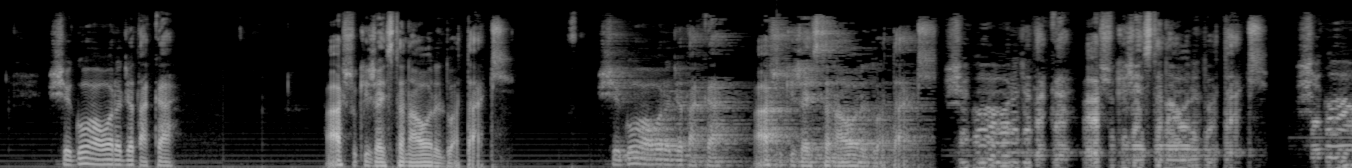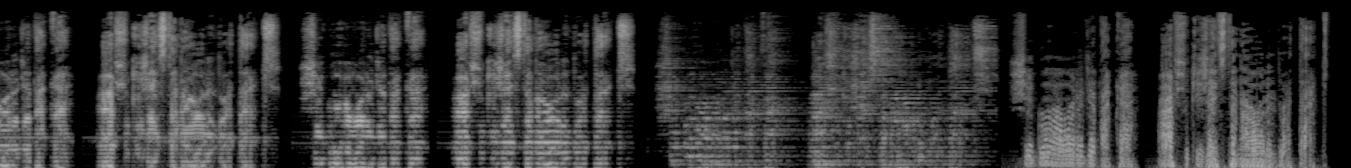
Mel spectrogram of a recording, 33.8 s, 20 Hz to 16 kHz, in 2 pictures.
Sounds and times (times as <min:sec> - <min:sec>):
Speech: 0:00.7 - 0:02.2, 0:04.1 - 0:06.4, 0:07.6 - 0:26.5, 0:27.1 - 0:33.6
Music: 0:25.2 - 0:28.7.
